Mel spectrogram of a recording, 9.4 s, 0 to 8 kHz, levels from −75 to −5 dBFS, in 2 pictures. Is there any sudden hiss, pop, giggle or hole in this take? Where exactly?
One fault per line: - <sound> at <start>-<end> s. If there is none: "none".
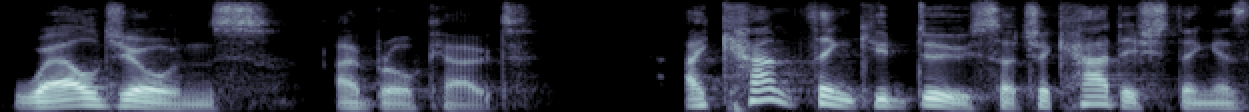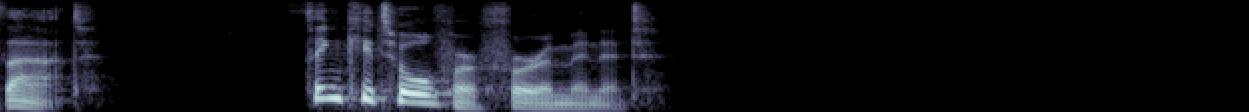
none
